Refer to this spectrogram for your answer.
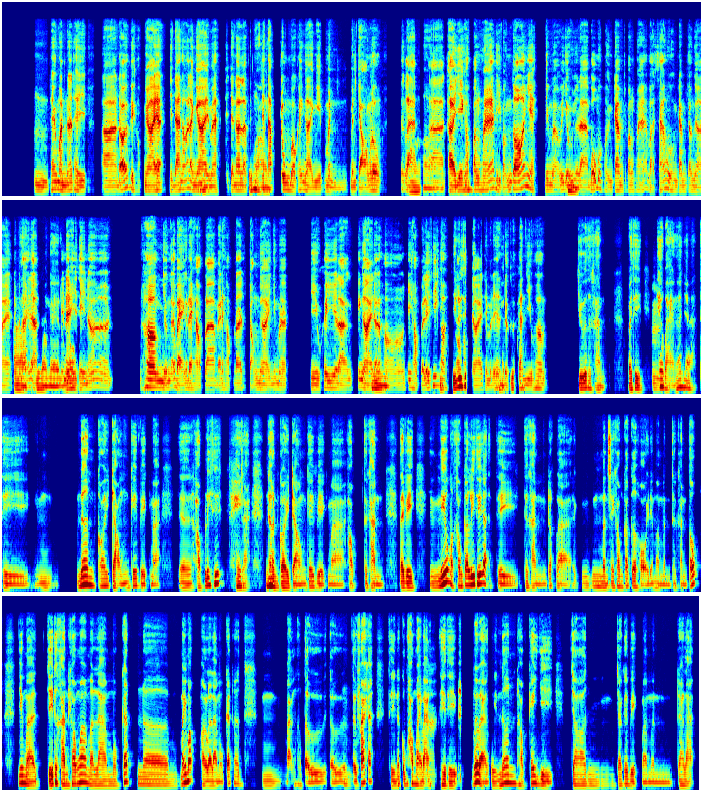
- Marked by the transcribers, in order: tapping; unintelligible speech; unintelligible speech; laughing while speaking: "nên"; throat clearing
- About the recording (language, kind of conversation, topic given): Vietnamese, podcast, Học nghề có nên được coi trọng như học đại học không?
